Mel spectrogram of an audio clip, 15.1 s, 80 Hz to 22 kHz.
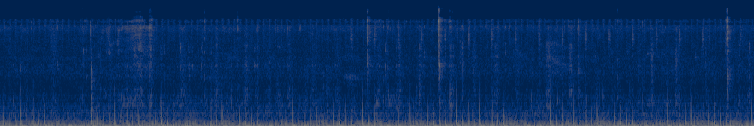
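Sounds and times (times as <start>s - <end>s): low steady hum: 0.0s - 15.0s
close chewing with wet mouth clicks: 1.6s - 15.0s.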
